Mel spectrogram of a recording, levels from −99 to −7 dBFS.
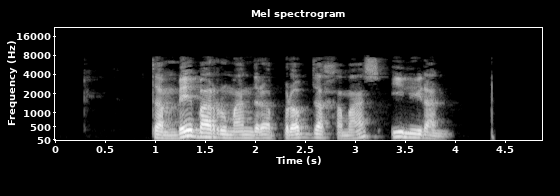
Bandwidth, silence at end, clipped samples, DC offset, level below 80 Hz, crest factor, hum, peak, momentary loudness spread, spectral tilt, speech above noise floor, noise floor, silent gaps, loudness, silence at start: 7.6 kHz; 0.95 s; under 0.1%; under 0.1%; -56 dBFS; 18 dB; none; -2 dBFS; 12 LU; -7 dB/octave; over 72 dB; under -90 dBFS; none; -19 LUFS; 0.95 s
